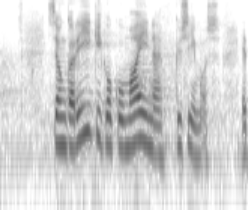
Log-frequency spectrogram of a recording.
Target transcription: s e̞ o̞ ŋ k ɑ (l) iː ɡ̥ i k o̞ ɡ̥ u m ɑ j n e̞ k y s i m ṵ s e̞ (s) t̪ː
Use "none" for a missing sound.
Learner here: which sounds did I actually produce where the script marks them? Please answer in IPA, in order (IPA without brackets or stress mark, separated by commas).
ɾ, none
